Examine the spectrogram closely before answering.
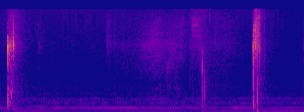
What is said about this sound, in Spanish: Pasó un minuto, y fue entonces que escuchamos el ruido de pasos en el techo.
